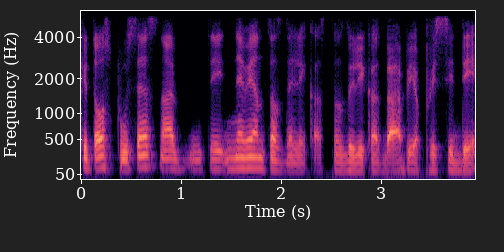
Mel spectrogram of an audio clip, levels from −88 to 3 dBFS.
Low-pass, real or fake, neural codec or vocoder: 5.4 kHz; fake; codec, 16 kHz in and 24 kHz out, 0.9 kbps, LongCat-Audio-Codec, fine tuned four codebook decoder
